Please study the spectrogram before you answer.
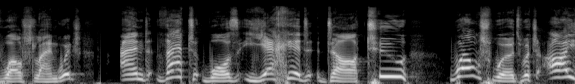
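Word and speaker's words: iechyd da: glasses in celebration in Welsh the equivalent is yid Da which is often pronounced Yi da by people who who haven't got their tongues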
